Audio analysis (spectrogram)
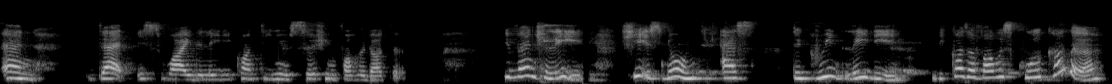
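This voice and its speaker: A woman performs a storyteller of sad ghost tales in a high voice. The dramatic reading is emotive and a little halting. The audio sounds muffled and low in fidelity. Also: expressive, a little mellow. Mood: solemn.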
